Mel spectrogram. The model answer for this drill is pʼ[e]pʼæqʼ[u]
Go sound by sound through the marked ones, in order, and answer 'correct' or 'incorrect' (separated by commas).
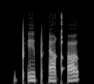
correct, incorrect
